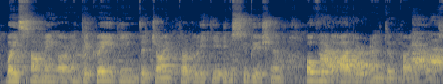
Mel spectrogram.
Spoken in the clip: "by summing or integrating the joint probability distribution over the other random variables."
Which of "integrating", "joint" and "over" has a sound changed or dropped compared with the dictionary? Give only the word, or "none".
none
